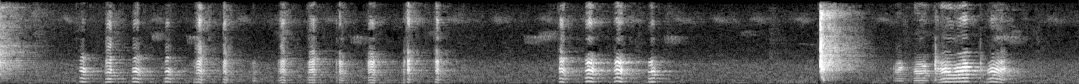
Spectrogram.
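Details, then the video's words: Ringneck parakeet gives a fast string of even, chattering syllables, like laughter, then a sharp burst and a wavering spoken phrase. "Natural Sound of Talking Ringneck green parrot"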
